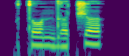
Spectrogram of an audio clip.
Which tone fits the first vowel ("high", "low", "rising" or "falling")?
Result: low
